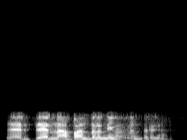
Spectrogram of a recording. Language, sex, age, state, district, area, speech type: Tamil, male, 30-45, Tamil Nadu, Chengalpattu, rural, conversation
